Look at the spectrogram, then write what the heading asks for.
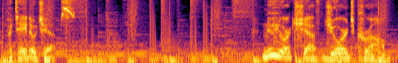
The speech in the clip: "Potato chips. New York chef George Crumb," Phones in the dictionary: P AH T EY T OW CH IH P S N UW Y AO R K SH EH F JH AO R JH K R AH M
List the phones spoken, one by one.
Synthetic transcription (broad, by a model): P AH T EY T OW CH IH P S N UW Y AO R K SH EH F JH AO R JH K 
